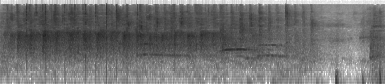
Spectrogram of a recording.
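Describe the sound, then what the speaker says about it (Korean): Steady audience applause at a Korean lawmaker's book launch event, a dense wash of clapping that fades out toward the end with a few scattered late claps. "힘찬 박수로 맞이해 주시기 바랍니다."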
